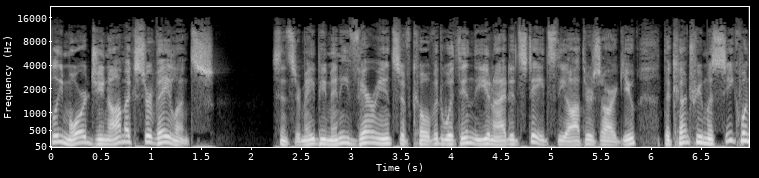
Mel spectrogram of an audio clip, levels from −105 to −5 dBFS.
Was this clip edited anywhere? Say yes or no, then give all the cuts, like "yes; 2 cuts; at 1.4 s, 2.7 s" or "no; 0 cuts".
no; 0 cuts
